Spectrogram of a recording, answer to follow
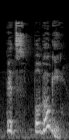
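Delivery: put-on a friendly kid naming his food; young boy. New boy Justin explaining food.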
